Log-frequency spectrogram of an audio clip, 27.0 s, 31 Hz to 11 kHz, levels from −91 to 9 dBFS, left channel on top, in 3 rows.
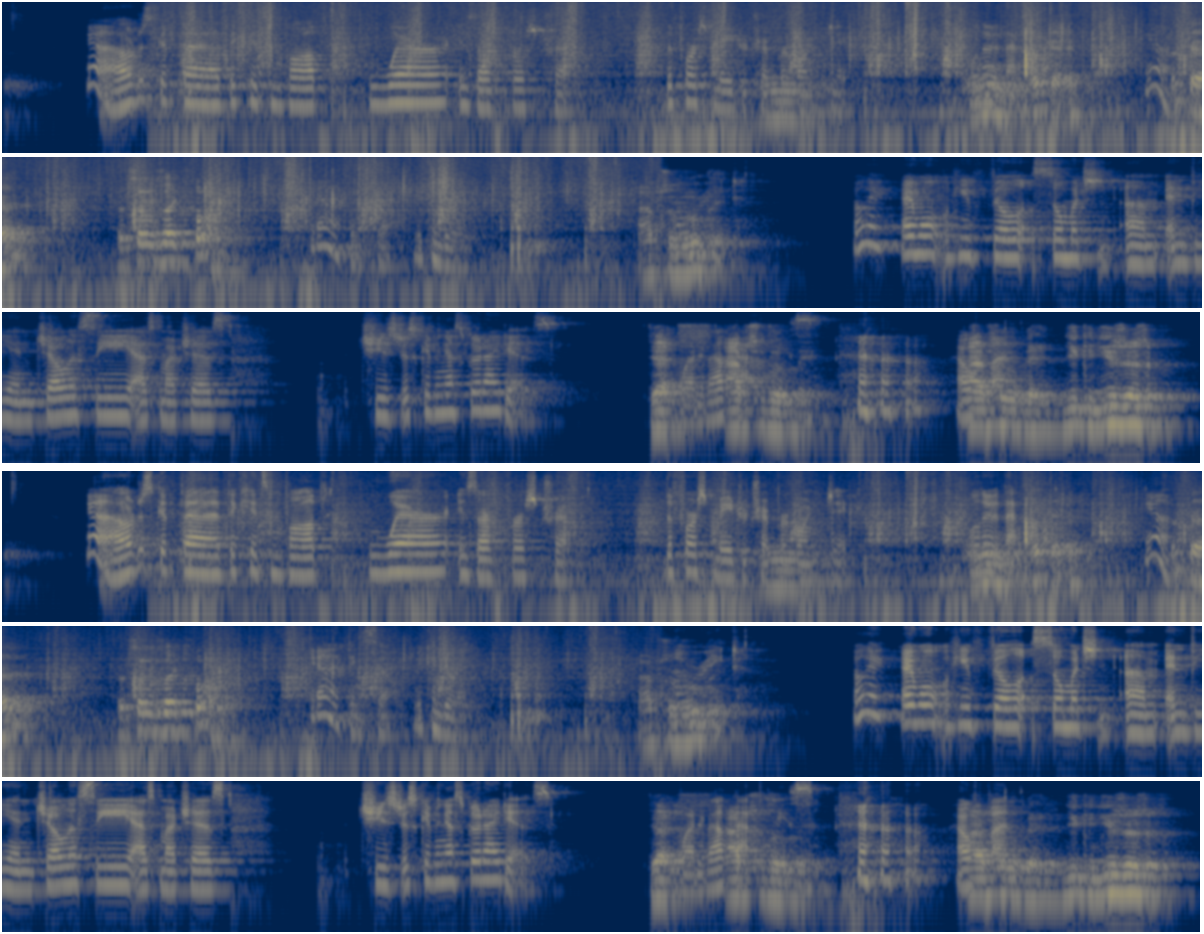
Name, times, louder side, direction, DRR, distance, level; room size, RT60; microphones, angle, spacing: voice 1, 0.6-2.5 2.7-4.3 5.0-6.3 7.2-7.8 8.6-8.8 11.3-12.5 13.4-13.6 14.0-14.4 15.4-20.0 20.7-22.1 23.1-23.6 24.3-24.9 25.2-25.6, right 5 dB, 60° right, 6 dB, 1.9 m, -35 dB
sound 1, 1.1-14.0, left 5 dB, 85° left, 2.7 m, -40 dB
voice 2, 5.6-6.2 7.2-8.0 8.8-9.1 9.9-10.7 13.8-14.4 22.8-24.1 25.2-26.6, left 1 dB, 50° left, 4 dB, 5.0 m, -37 dB
28.5 x 12.0 x 9.5 m, 0.83 s
head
